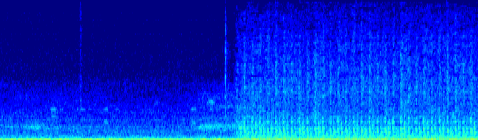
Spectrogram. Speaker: Stall warning test. That's what that noise is. Stall warning.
